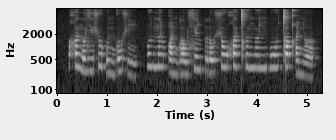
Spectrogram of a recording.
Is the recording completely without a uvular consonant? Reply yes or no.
no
